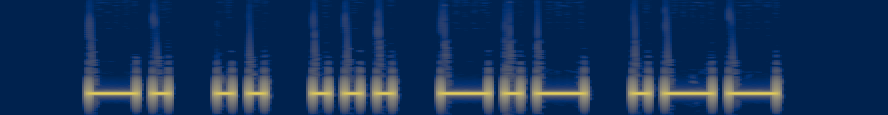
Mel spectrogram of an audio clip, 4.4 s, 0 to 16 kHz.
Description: Morse code, heard as a keyed tone, about 15 wpm, 700 Hz. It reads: NISKW
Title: Code Groups - 5 Letters - 15wpm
